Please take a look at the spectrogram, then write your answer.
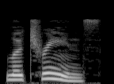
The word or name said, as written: latrine's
